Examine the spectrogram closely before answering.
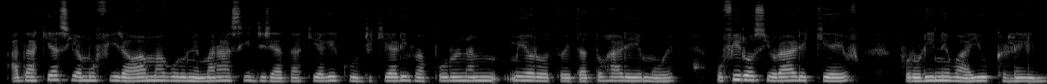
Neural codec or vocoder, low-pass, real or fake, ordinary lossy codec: none; none; real; none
